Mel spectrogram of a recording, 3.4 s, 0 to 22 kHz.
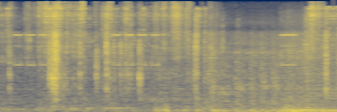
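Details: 2006 Nissan Murano with a no-start fault, after the failed fuel pump was replaced: handling noise, then the engine catches and settles into a steady low rumble. Starts and runs normally.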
